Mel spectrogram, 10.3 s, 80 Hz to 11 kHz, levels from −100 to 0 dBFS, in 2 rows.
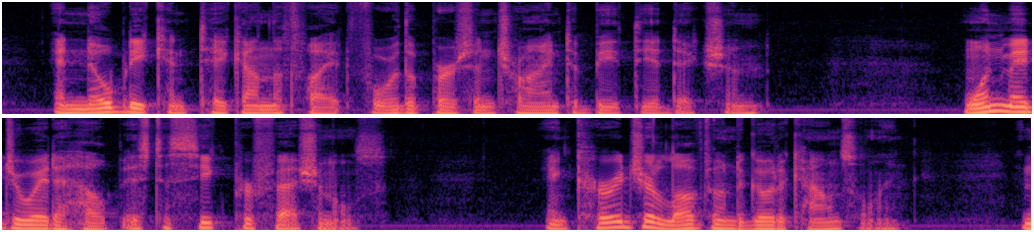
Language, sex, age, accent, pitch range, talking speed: English, male, 40-59, American, 100-125 Hz, 190 wpm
